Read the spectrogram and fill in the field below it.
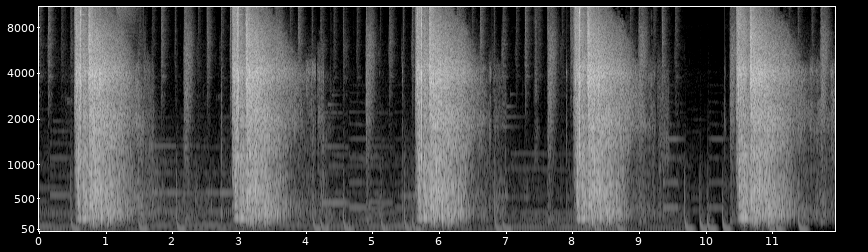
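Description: A Palmetto State Armory AK-47 Liberty GB2 rifle fires five loud, evenly spaced shots of brass-case 124 grain full metal jacket ammunition, each crack ringing out and decaying before the next, with no talking.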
